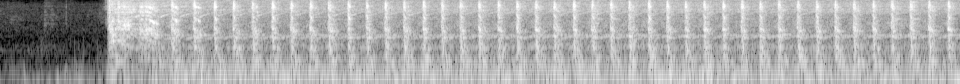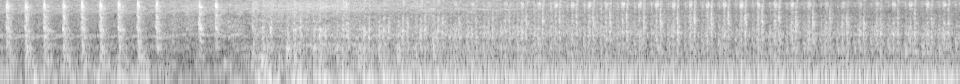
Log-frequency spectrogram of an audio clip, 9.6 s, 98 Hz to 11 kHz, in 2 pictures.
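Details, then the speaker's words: Yanmar TK486 4-cylinder diesel just started with the throttle low: rough, lumpy clatter with an uneven beat, heavy pulse when revved; not running on all four, with a massive fuel leak later found. "It doesn't sound like I'm running on all four. I crack each line loose and see if anything happens."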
